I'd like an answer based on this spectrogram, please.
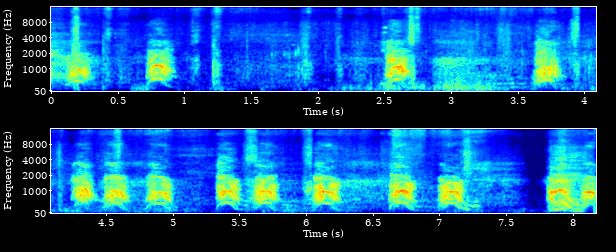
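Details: A Finnish Spitz female barks nonstop at two reindeer walking close while she crosses a snow pack on a mountain climb; sharp mid-pitched barks come singly and in quick pairs and triplets, roughly every half second, with a brief breathy pause.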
